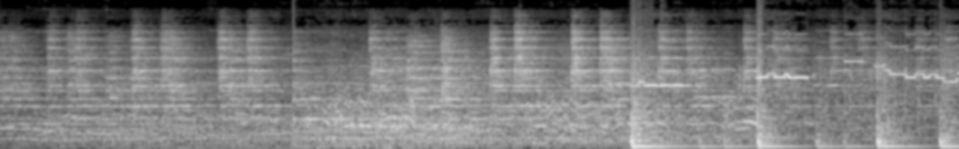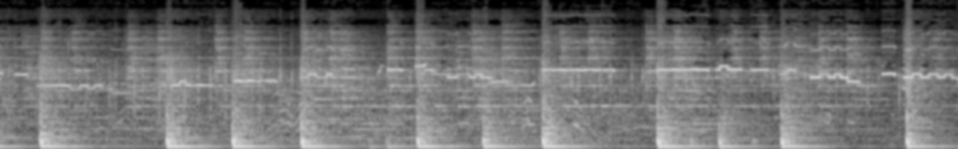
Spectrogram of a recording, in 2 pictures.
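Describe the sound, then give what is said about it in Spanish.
The San Telmo church bells in Chiclana ring out in a run of loud, repeated clanging strikes with bright ringing overtones, an irregular rhythm, and a low steady hum that joins partway through, as the Rocío cart sets off. “vamos a escuchar los sonidos, además de esas campanas de Santelmo que tanto nos gusta a todos en Chiclana de cómo salía, cómo salía la carreta del Rocío que sonaba de esta manera.”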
